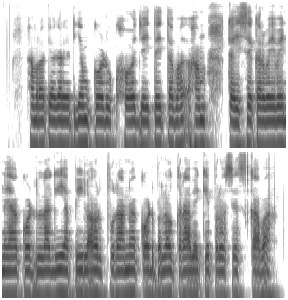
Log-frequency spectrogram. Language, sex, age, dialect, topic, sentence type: Magahi, male, 56-60, Western, banking, question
